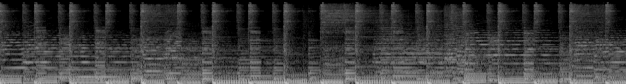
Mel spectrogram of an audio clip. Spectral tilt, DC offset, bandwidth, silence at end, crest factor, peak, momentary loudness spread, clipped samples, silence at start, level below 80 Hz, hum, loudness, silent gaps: -5.5 dB/octave; under 0.1%; over 20 kHz; 0 s; 16 dB; -10 dBFS; 2 LU; under 0.1%; 0 s; -30 dBFS; none; -27 LUFS; none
